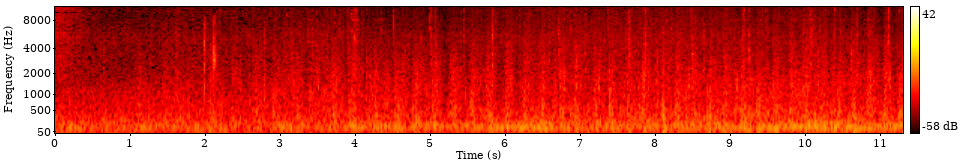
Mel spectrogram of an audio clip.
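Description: A camel's hooves thud softly on sand at a steady walk.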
